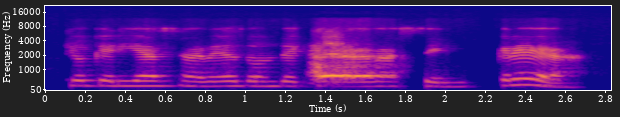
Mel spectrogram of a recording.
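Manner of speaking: ordinary delivery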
